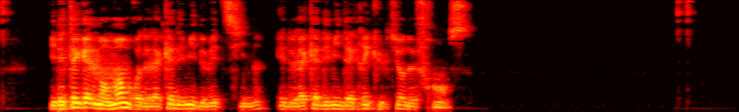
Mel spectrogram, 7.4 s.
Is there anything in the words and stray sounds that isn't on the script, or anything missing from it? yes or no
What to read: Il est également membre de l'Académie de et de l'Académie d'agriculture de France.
yes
